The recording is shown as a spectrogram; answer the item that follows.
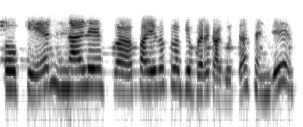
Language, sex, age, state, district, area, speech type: Kannada, female, 18-30, Karnataka, Mysore, urban, conversation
